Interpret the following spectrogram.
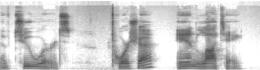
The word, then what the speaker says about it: Porsche: pronunciation of two words Porsche and Latte first let's talk about Porsche in America people pronounce this word two ways Porsche and Porsche porsa is more correct according to the original pronunciation but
